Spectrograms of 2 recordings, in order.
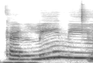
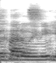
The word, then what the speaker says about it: Cardellini: Cardellini. – That's who plays Lindsay. I don't know if I ever said that. – Yeah, it's Cardellini.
